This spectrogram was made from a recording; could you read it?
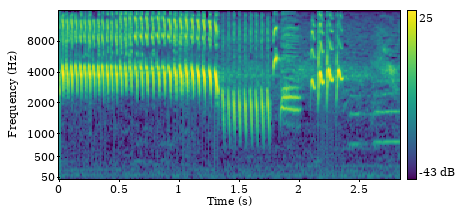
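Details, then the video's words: Canary song for encouraging other birds to sing: a fast, even high trill of about forty notes, dropping into a lower rolling trill, then a few short chirps. "تغريد كناري يحفز طيورك على الغناء"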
